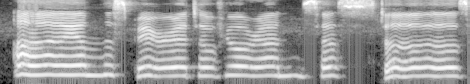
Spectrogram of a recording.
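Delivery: very high, slow, drawn-out, eerie puppet-woman voice. Retelling how a ceremony leader addressed someone: imitating a maniacal puppet-like spirit. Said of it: "maniacal look on her face, being like".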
